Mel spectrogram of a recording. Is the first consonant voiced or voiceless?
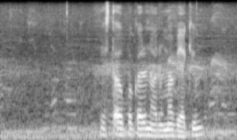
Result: voiceless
